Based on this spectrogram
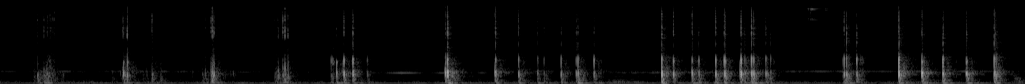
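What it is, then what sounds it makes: Plastic container tapped with fingernails. Long green-painted nails on both hands tap the sides and top of a small, hollow, glossy pink plastic cylindrical container resting on a table. Around thirty short, dry, clicky taps come in an irregular rhythm, each with a faint hollow tone near 580 Hz that dies almost instantly. The taps quicken into denser clusters in the second half.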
